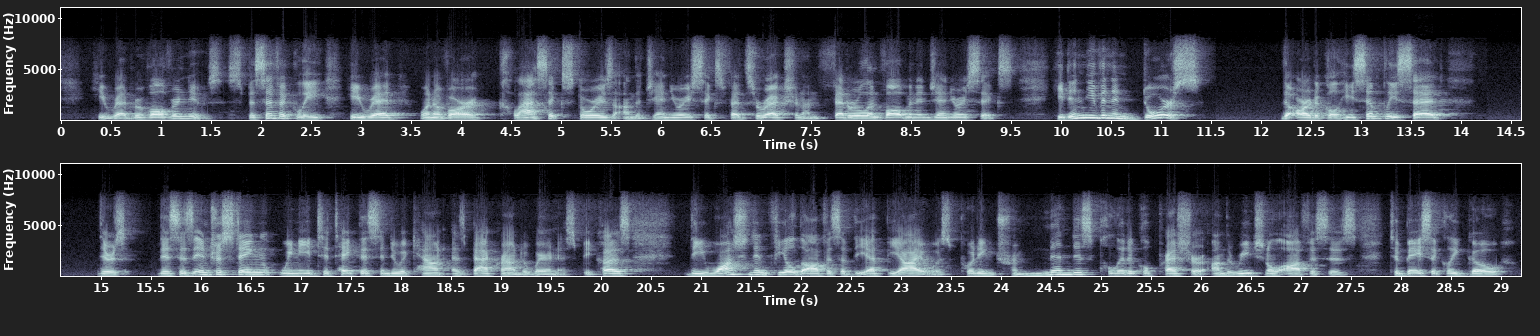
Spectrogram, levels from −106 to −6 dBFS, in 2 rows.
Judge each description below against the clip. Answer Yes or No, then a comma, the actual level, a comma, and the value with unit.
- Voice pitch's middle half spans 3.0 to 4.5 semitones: No, wide, 5.5 semitones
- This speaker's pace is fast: No, average, 140 wpm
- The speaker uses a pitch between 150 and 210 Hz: No, low, 135 Hz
